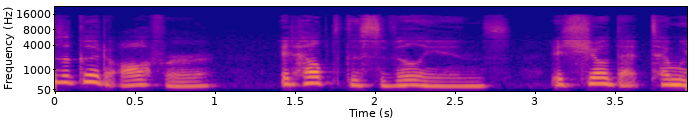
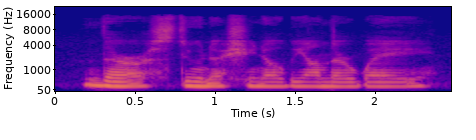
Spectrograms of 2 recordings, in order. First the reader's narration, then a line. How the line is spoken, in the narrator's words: he murmured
